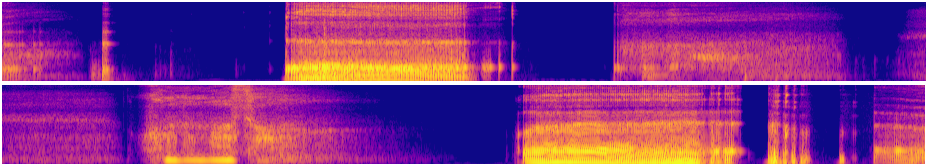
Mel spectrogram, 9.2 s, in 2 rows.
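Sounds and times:
speech: 0:01.4 - 0:01.8, 0:07.2 - 0:07.6
burp: 0:01.4 - 0:02.6, 0:07.2 - 0:09.1.

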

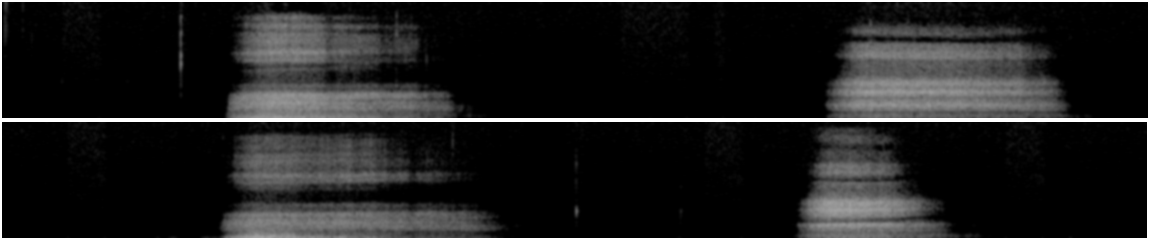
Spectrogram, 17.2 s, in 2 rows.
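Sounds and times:
person breathing in sleep: 0:01.7 - 0:03.5, 0:06.2 - 0:08.1, 0:10.3 - 0:12.4, 0:14.6 - 0:15.9.

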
